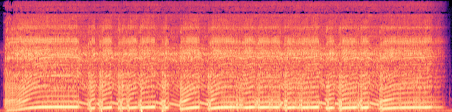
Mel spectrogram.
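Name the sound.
chainsaw running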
